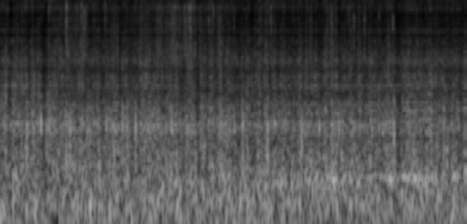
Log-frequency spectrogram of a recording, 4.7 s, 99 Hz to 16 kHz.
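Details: Aniioke A8 Pro Max Dual e-bike after the clunk fix (stem tightened, shocks adjusted to rider weight, foam pads added around the controller). Riding over gravel gives a steady tyre crunch and motor hum with no clunks on bumps.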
